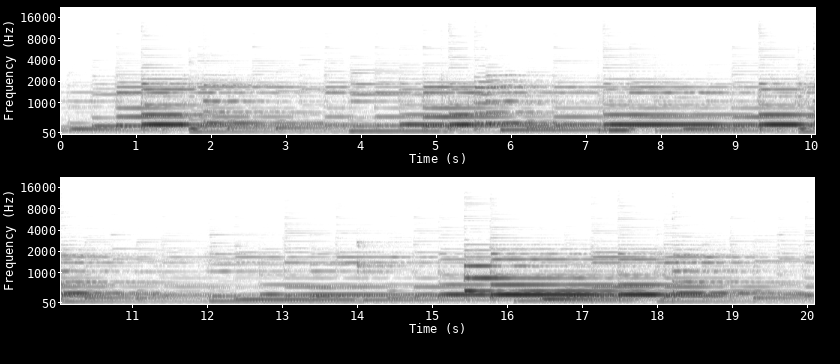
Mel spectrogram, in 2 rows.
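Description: Gwood GMR C steel-string acoustic guitar played fingerstyle with a capo: a picked melody over a moving bass line. The sound is heard through its Sunrise S2+ soundhole pickup and K&K Pure Mini pickup, played through a Fishman Loudbox Mini amp.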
